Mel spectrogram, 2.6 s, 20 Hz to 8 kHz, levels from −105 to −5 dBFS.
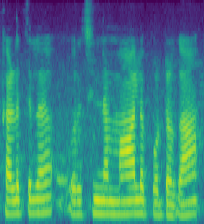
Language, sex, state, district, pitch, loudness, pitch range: Tamil, female, Tamil Nadu, Kanyakumari, 170 Hz, -18 LUFS, 165-180 Hz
